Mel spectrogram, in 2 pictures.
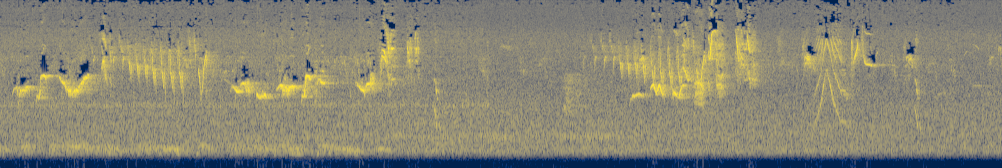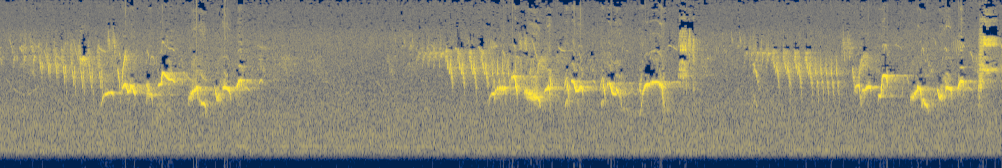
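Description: A songbird singing, five short phrases each two to three seconds long, repeated about every six seconds. Each phrase opens with a rapid trill and runs into quick chirping notes.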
